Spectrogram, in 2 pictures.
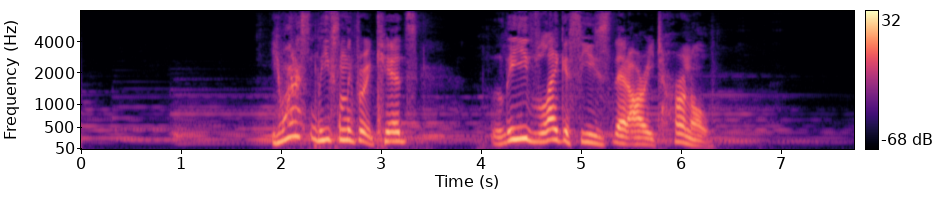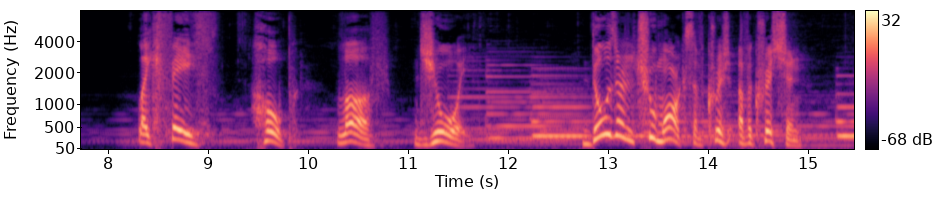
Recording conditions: large echoing room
